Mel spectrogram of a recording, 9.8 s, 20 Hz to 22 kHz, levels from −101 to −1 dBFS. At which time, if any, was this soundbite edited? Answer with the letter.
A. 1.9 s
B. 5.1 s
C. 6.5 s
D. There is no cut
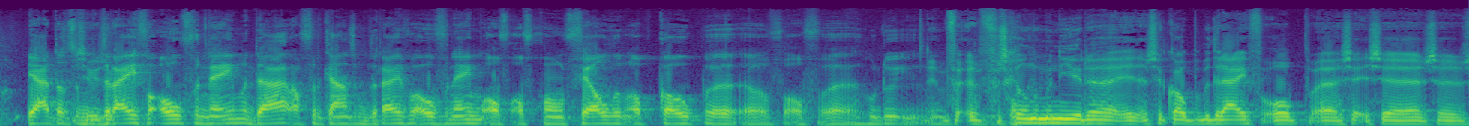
D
